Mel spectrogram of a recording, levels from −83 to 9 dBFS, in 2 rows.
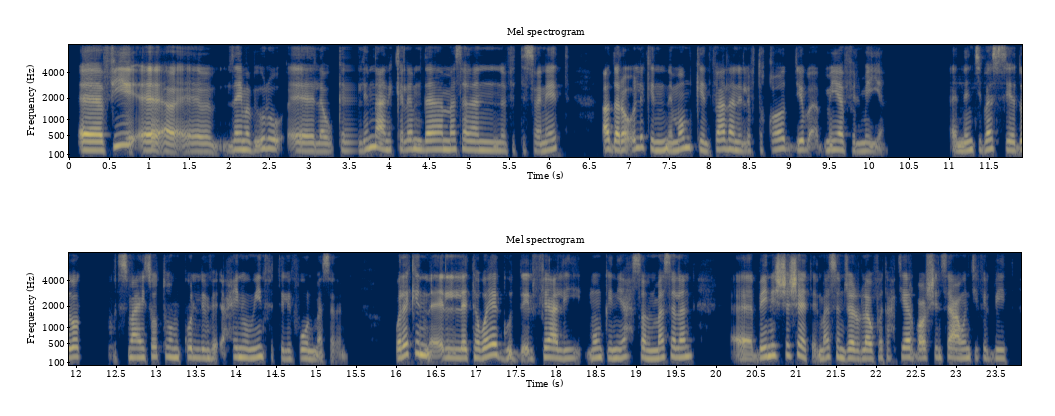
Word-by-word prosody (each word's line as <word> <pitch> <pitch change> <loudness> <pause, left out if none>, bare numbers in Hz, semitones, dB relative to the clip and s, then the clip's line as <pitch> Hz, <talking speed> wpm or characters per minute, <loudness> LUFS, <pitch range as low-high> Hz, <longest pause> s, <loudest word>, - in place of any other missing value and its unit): آآ، 180 -1 +9
في 265 - +3
آآ، 280 - +3
زي 195 -7 0
ما 190 - +1
بيقولوا 205 +2 -3
آآ، 165 -1 +1
لو 155 0 -4
اتكلمنا 175 +8 -3
عن 190 - +2
الكلام 195 +1 -3
ده 190 +1 +3
مثلًا 180 -3 -2
في 160 - -18
التسعينات 165 +5 -3 0.4
أقدر 190 -2 +5
أقول 200 +3 -1
لِك 230 -3 -5
إن 175 0 -2
ممكن 200 -2 -2
فعلًا 200 +4 0
الافتقاد 185 +6 -6
يبقى 190 0 -3
ب100% 170 -3 -4 0.8
إن - - -3
أنتِ 185 +2 -1
بس 195 +1 0
يا 180 -1 0
دوبك 200 +3 +1 0.4
بتسمعي 195 -3 0
صوتهم 205 0 -3
كُلّ 185 -2 -4
حين 200 -1 -2
ومين 190 +3 0
في - - -17
التليفون 170 0 -6
مثلًا، - - -7 0.6
ولكن 245 +5 +3
التواجد 185 +2 +2
الفعلي 180 0 0
ممكن 185 -1 -3
يحصل 195 -1 -2
مثلًا 200 +4 0 0.5
آآ، 295 -1 0
بين 205 0 +2
الشاشات 230 -3 +6
الMessenger 190 -1 -2
لو 170 -1 +2
فتحتيها 180 +3 -4
24 195 0 +1
ساعة - - +3
وأنتِ 185 0 -5
في 185 +1 -15
البيت 180 -1 -7
190 Hz, 135 wpm, -23 LUFS, 175-205 Hz, 0.8 s, آآ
